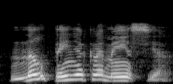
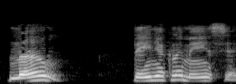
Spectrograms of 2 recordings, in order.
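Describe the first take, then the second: First: It is said without a pause after 'não'. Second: There is a pause right after 'não'. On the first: Show no mercy. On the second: Show mercy.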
